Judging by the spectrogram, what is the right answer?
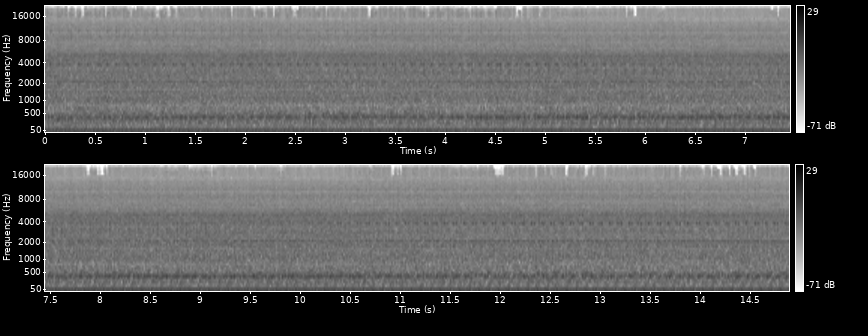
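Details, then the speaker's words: Engine at idle during a cylinder power balance test with one injector unplugged: idle holds a steady, even rhythm with no drop or stumble, so that injector isn't contributing; no idle change with injector unplugged. "No difference on that one."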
